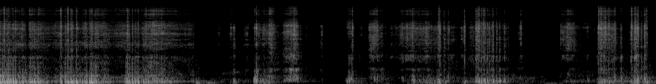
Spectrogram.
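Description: A small, hollow stainless steel mesh sink strainer is held in the hand while fingernails scratch across its mesh. The result is irregular bursts of bright, gritty scraping and raspy ticking over a low, hollow rumble, separated by brief near-silent pauses.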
